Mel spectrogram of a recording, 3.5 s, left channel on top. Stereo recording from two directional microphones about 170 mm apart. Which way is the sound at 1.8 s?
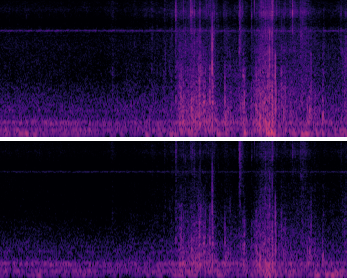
40° left (ahead or behind).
